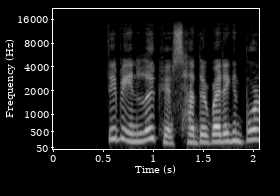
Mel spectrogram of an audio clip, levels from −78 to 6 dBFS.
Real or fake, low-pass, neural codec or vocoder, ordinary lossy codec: fake; 14.4 kHz; codec, 44.1 kHz, 3.4 kbps, Pupu-Codec; Opus, 64 kbps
